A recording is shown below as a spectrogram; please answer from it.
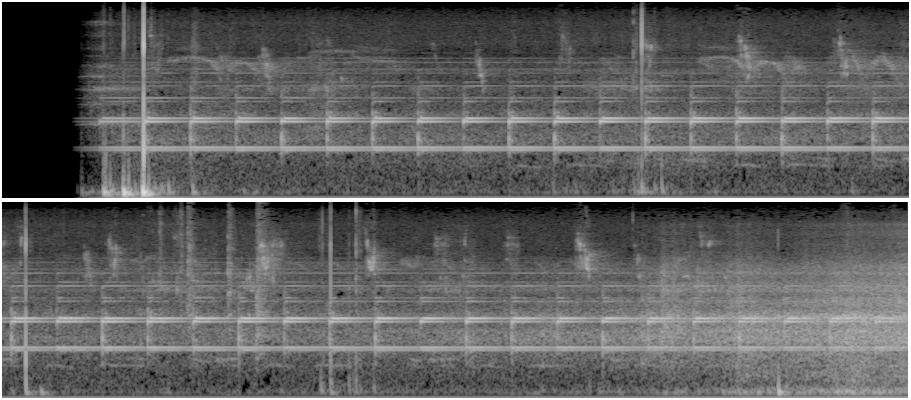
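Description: Railway level-crossing warning bell ringing, a repeated two-tone electronic ding at about two strikes a second, starting about a second in and running on steadily.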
